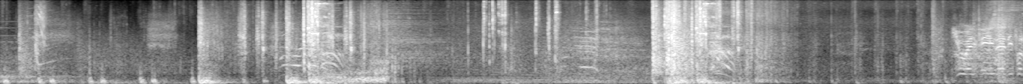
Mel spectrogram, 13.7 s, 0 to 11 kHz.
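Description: Gunfire in the video game Call of Duty: Modern Warfare 2, scattered shots and heavier bursts amid battle noise, with voices talking throughout.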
